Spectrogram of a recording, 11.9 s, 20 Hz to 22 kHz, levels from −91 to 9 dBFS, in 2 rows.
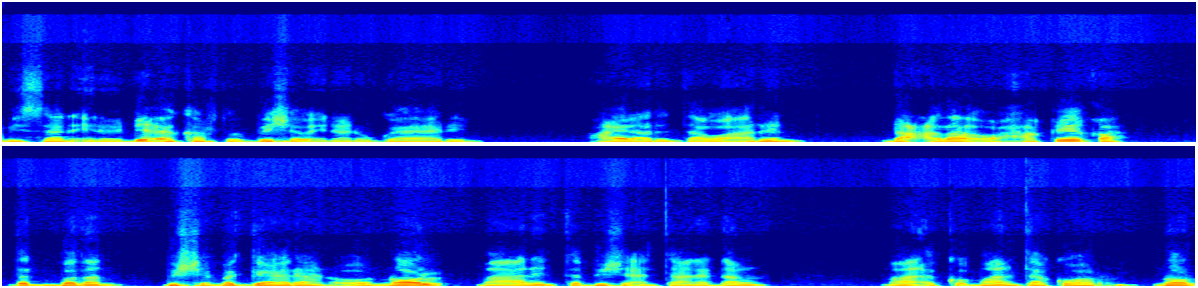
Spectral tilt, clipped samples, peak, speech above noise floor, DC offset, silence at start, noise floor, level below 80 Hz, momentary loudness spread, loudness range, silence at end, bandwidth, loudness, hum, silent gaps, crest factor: -9.5 dB/octave; under 0.1%; -4 dBFS; 47 dB; under 0.1%; 0 s; -69 dBFS; -60 dBFS; 9 LU; 6 LU; 0 s; 19 kHz; -24 LUFS; none; none; 18 dB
